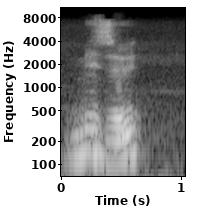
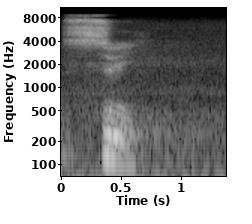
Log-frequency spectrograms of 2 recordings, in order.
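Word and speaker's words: 水: Now that's either mizu, or sui.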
